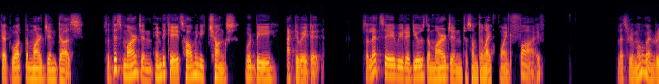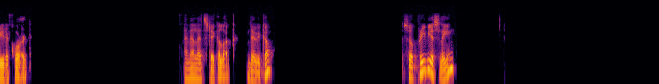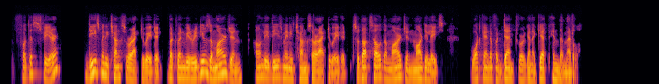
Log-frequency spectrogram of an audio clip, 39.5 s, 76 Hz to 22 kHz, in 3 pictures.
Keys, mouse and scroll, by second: 8.3-9.9 drag, 11.0 click, 13.0-14.9 drag, 14.9 typing, 16.4 click, 20.6 click, 22.0-25.8 drag, 35.6-36.6 middle drag, 37.3 space, 37.9-39.5 middle drag.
